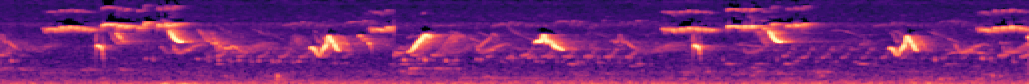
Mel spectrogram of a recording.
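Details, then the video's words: Red-cowled cardinal singing steadily, original sound with no effects: repeated bright whistled phrases of sharp rising and falling notes about every second, alternating with softer chattering elements. "Som limpo do canto🎵 do Cardeal do Nordeste"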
